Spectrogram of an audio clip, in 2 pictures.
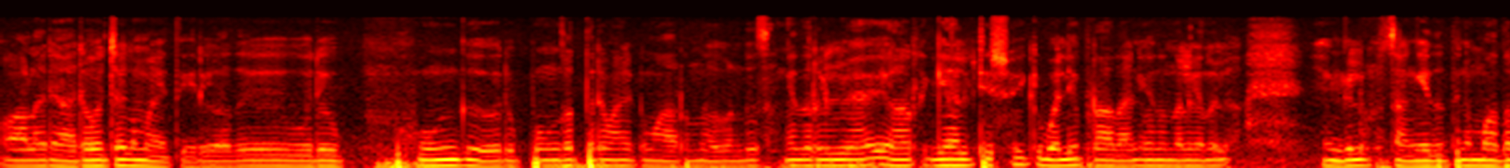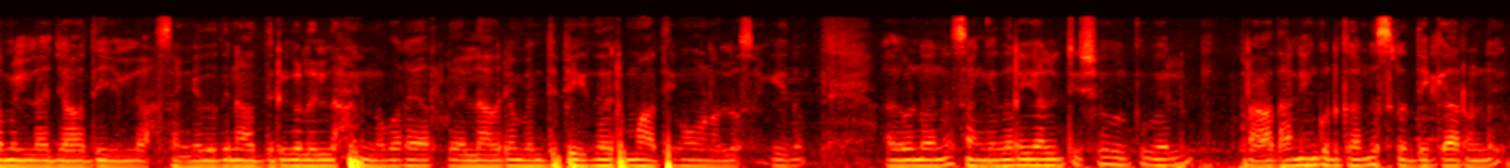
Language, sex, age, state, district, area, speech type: Malayalam, male, 45-60, Kerala, Alappuzha, rural, spontaneous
